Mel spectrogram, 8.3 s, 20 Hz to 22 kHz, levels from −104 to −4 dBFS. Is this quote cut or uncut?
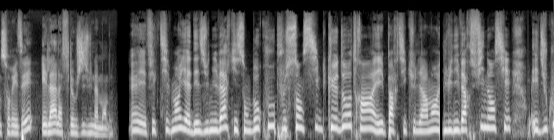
cut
